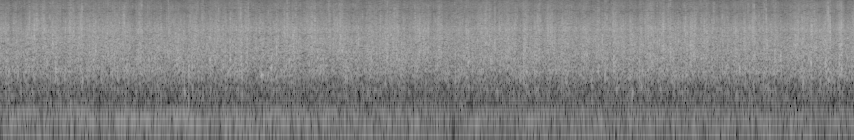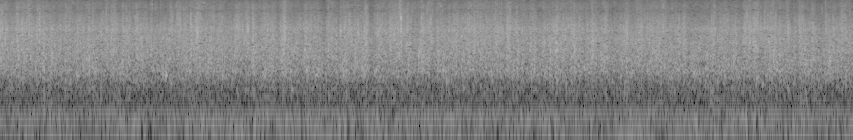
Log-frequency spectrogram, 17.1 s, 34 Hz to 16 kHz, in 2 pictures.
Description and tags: water pool stream2
working on some water sound fx
fall, stream, water, pool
